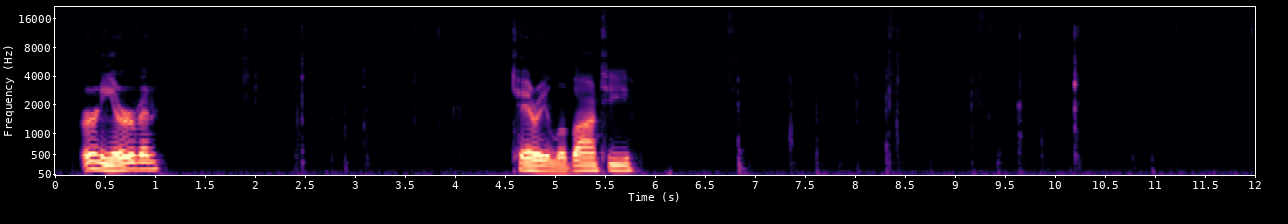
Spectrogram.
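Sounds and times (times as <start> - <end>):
trading cards clicking and rustling: 1.8 - 4.6, 6.2 - 12.0.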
